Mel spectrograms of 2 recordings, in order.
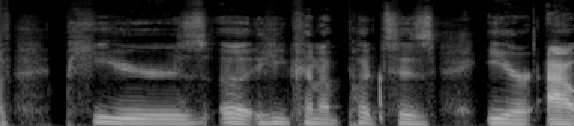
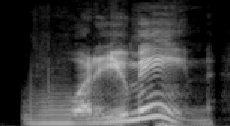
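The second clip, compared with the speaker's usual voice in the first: puzzled question, a touch louder; confused; 6 semitones higher, 8 dB louder than usual. Acted. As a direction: sound thrown off. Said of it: "Very confused, he asks Nicholas".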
